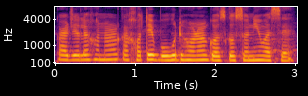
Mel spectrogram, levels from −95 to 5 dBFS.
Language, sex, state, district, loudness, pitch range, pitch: Assamese, female, Assam, Kamrup Metropolitan, -15 LUFS, 220-245 Hz, 235 Hz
